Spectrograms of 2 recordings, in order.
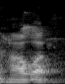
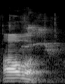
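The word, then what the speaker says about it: hour: Been reading for एन हावर, एन हावर, एन आवर, हावर नहीं बोलते, हावर नहीं बोलते, आवर, तो एच साइलेंट हो जाएगा, ओ से वावेल, तो एन आवर के पहले ए नहीं एन लगाना है जी।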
